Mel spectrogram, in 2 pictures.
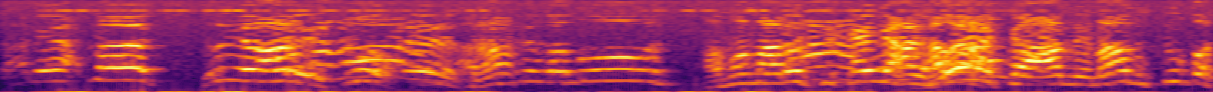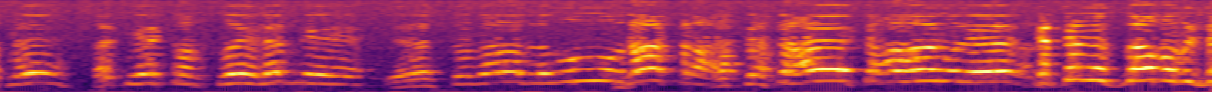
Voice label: arab voices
